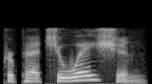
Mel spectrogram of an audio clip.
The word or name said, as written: perpetuation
